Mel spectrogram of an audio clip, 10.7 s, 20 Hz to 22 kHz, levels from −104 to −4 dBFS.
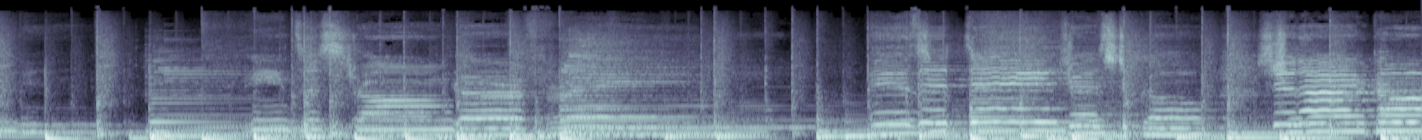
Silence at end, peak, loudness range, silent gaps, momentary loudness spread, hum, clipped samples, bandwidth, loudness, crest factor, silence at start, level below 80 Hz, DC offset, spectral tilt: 0 s; -6 dBFS; 4 LU; none; 8 LU; none; under 0.1%; 17.5 kHz; -24 LUFS; 16 dB; 0 s; -28 dBFS; under 0.1%; -5 dB/octave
